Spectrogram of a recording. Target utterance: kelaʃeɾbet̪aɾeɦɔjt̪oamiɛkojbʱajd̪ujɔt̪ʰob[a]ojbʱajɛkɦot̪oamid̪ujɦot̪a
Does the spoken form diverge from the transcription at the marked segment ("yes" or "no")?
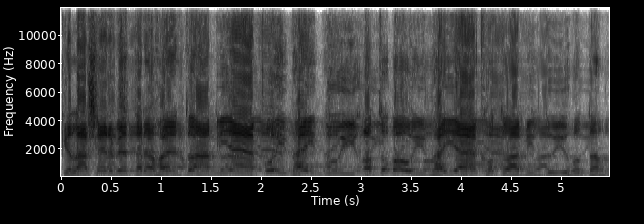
no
